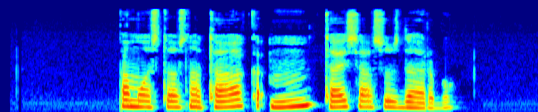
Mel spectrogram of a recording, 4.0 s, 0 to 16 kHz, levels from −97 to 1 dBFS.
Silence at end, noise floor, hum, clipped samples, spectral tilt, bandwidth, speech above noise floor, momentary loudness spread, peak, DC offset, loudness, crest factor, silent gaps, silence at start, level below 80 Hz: 0.65 s; -70 dBFS; none; under 0.1%; -6.5 dB/octave; 11.5 kHz; 51 dB; 6 LU; -4 dBFS; under 0.1%; -21 LUFS; 18 dB; none; 0.9 s; -70 dBFS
